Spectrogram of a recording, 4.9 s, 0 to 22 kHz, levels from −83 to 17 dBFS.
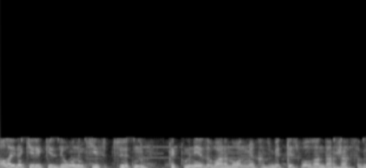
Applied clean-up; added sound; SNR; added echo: none; Alarm; 14 dB; reverberation time 0.2 s.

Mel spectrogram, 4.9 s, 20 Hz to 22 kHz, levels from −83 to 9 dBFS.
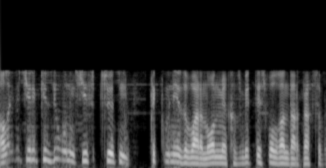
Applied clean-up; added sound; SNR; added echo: neural separator model SepFormer WHAMR!.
